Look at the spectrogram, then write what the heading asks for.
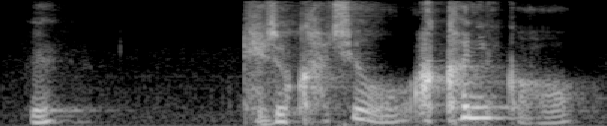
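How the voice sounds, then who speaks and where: Speaking fairly slowly, the man has a high voice for a man. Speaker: pastor. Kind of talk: sermon.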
